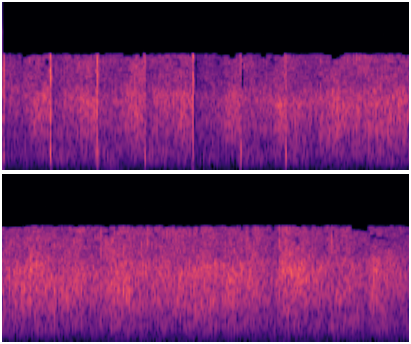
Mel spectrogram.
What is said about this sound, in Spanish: Amén. Damos gracias y un aplauso.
